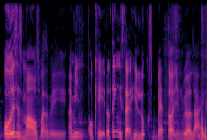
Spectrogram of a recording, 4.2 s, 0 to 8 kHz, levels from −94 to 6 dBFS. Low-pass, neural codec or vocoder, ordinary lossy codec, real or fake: none; none; none; real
